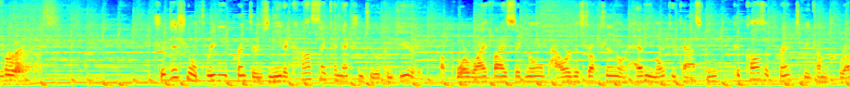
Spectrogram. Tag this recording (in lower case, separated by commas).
speech, music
